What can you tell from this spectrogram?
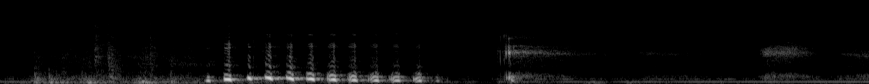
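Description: A person laughing: a run of about a dozen short 'ha' pulses, about five a second, sinking a little in pitch, about two seconds in. A single sharp knock follows near the middle, then a couple of faint short rustles.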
